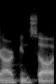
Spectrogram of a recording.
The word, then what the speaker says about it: Arkansas: What a silly word Arkansas is. Arkansas is really how it should be pronounced.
